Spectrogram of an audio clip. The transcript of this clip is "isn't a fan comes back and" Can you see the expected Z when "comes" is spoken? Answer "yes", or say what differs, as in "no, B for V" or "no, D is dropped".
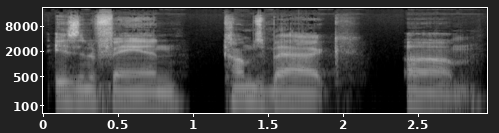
yes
